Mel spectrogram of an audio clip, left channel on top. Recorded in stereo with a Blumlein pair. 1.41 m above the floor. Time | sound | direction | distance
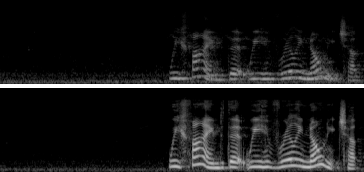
1.7 | a woman speaking | 55° right | 0.6 m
